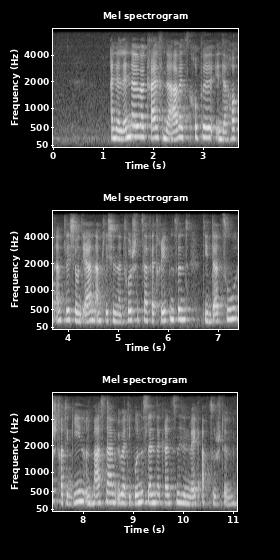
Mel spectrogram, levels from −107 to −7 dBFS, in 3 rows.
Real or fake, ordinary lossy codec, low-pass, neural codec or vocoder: real; none; 7.2 kHz; none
